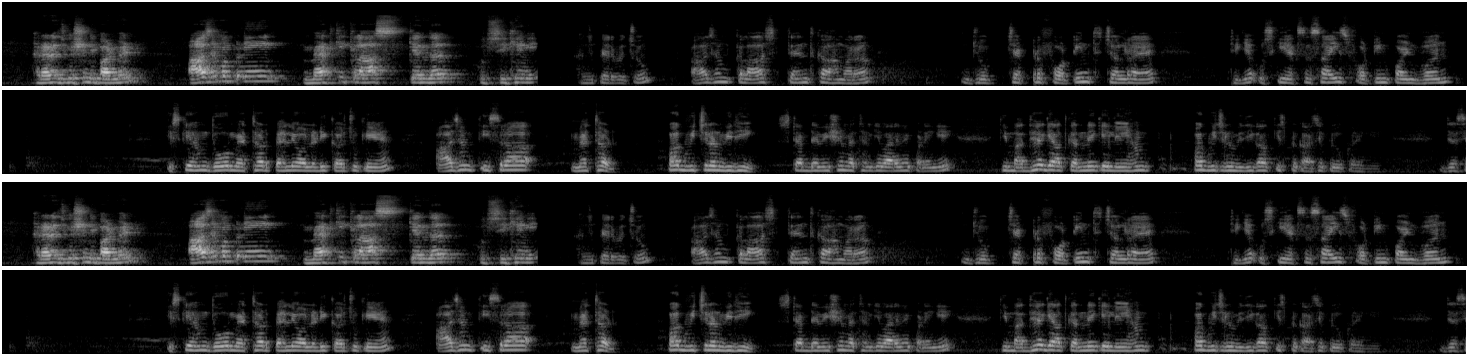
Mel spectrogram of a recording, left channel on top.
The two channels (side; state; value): both; identical; correlation 1.00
